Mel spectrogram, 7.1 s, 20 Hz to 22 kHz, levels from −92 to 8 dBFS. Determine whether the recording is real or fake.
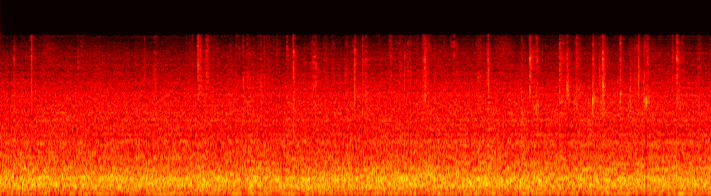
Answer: fake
